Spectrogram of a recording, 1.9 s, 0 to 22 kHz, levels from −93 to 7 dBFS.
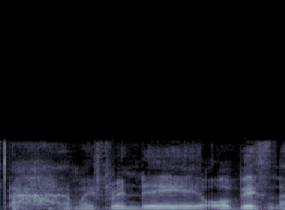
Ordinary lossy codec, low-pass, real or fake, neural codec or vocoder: AAC, 32 kbps; 7.2 kHz; fake; codec, 16 kHz, 4.8 kbps, FACodec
